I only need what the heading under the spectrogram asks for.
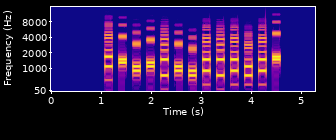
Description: Multi-frequency trunk signalling (R1, as on North American trunks), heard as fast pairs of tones, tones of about 150 ms. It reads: KP 03673187828 ST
